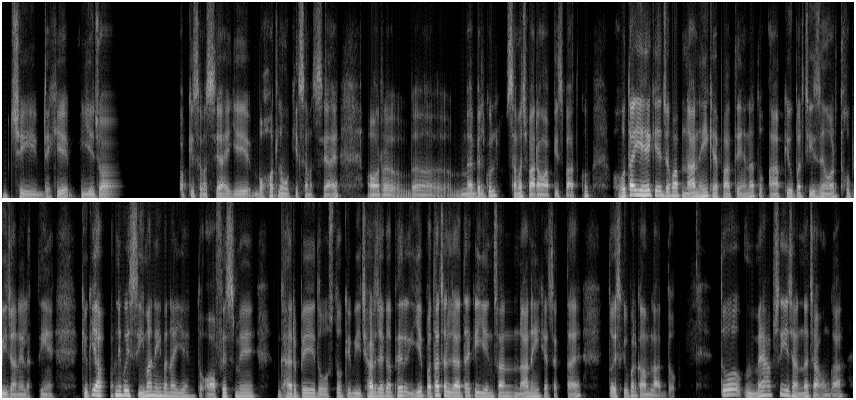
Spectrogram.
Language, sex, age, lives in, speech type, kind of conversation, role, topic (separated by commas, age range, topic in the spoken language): Hindi, male, 30-34, India, conversation, advice, advisor, दूसरों से 'ना' कहना मुश्किल लगता है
